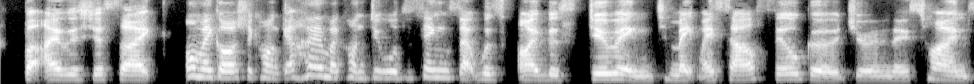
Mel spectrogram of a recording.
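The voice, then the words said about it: British accent. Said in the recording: “I'm from the UK, obviously, by my accent.”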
